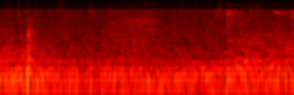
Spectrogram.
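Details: Steady rain patter on surfaces, a soft even hiss with occasional sharper drops and no animal voice.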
